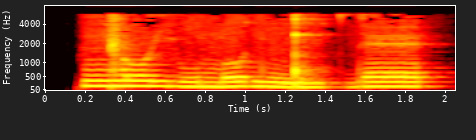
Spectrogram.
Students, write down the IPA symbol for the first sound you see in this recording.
ŋ͡ǁ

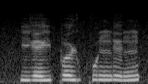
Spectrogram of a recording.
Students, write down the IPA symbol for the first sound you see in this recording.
j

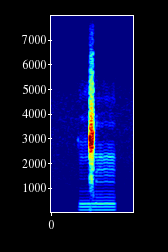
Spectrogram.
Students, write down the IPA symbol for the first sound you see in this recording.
ŋ͡ǁ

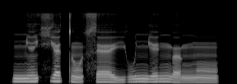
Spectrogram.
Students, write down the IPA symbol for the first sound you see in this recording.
ɲ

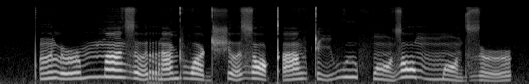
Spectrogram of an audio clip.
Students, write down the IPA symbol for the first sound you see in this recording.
pʼ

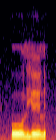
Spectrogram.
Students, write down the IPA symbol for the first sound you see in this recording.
oː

